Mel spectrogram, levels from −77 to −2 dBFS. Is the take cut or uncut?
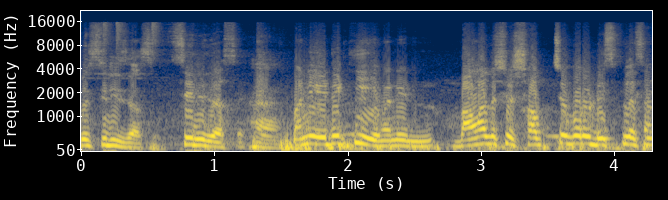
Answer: uncut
